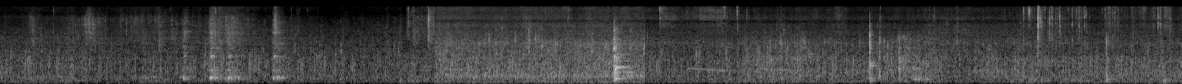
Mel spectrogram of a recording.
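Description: Goat intestines and offal sizzling in a metal wok over a wood fire, stirred with a wooden spatula that scrapes and knocks against the pan several times. The sizzle grows louder about four seconds in, with one sharp knock a couple of seconds later.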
